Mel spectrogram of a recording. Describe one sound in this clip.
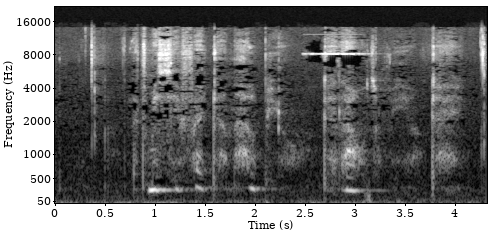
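A young woman murmurs softly, very close.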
